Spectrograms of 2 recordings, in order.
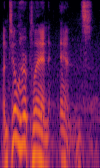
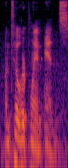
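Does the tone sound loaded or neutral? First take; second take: loaded; neutral. First: The tone is loaded and suggestive. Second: The tone is plain and neutral. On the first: It implies something other than intended. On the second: It simply states how long the wait lasts.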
